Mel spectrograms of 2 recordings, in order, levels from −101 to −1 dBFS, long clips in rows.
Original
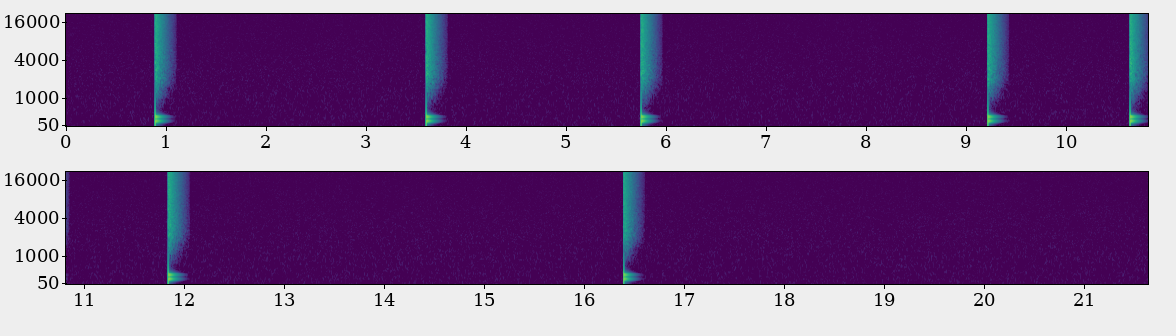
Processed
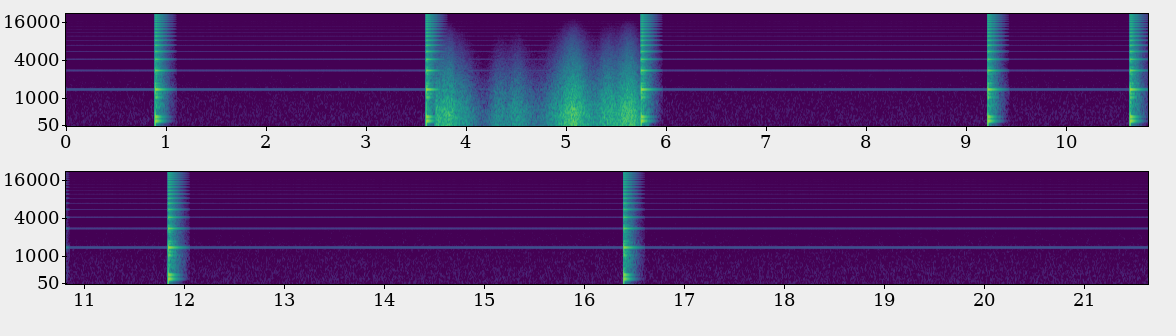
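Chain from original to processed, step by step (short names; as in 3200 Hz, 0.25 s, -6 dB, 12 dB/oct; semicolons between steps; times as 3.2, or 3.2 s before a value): sample sorter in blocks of 32 samples; 3.68–5.82 wind noise 640 Hz -33 dBFS; gain +4.5 dB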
